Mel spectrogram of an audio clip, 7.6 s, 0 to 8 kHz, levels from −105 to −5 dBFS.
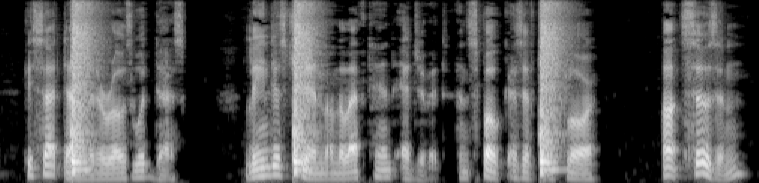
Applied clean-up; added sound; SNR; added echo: classical method Wiener filter.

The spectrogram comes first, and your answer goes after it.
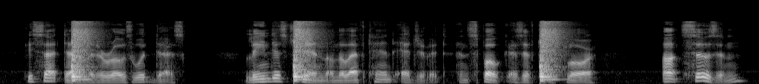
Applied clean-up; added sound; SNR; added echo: none; Snare drum; -3 dB; none.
